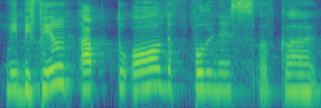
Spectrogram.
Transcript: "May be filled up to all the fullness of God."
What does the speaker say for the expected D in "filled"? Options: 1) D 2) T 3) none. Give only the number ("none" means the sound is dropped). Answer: 1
